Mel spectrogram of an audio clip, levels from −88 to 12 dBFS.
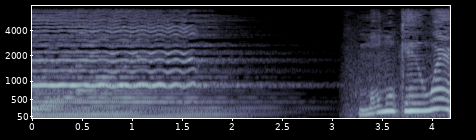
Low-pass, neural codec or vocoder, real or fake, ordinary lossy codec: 7.2 kHz; none; real; none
